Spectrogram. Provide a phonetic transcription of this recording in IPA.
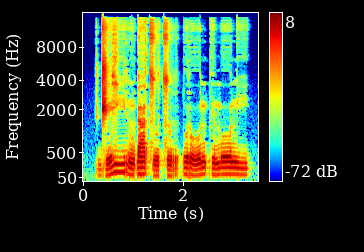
d͡ʒ e˨˦ ɣ iː˦ r ũ˨ ɗ a˦ t͡s ʊ˨ t͡s ʊ˨ r p ʊ˦ ɾ oː˨˦ n pʰ ɪ˦ m oː˦ n iː˦

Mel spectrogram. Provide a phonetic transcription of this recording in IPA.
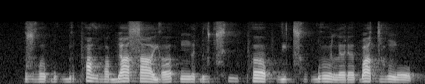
z ɔ̤ ə̯ ɓ o̤ ɡ͡b ʏ pʰ ɐ ðˤ ṳ j ɡ͡b e sˤ e j ɐ | ŋ ɪ ɗ ṳ t͡sʰ i̤ pʰ ɐ pʰ ṳ j t͡sʰ ɔ̤ ɡ͡b ɵ l ɛ ɾ ɛ ɓ ɪ tˤ i̤ ŋ o

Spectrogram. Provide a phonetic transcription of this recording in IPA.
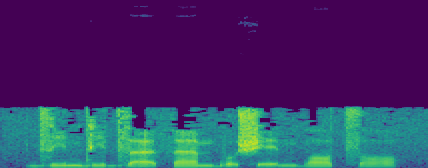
d͡z i˦˥ n d i˦˥ d͡z æ̰˥˧ θ æ˦˥ m b o̰˧ ʃ ḛ˨˩ m b ɒ˥˧ t͡s ɒ˧

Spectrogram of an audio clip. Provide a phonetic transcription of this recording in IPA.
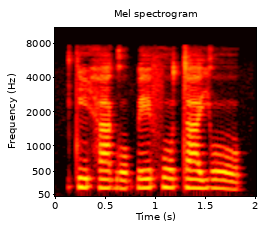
t ĩ˧ h a˧ ɡ o˨ k͡p e˧ f o˧ t a˦ j o˦˨

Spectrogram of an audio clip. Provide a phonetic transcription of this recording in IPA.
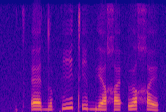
t͡sʼ ɛ d o k i tʼ i bʲ ɛ χ ɛ ʔ ɯ χ e

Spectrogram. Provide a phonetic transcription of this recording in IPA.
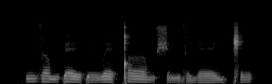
n z ʌ m ɗ ɛ ɪ̯ ɗ ɪː w ɛ ǃ ʌː m ʃ ə n d ə j ɛː j ǁ ɪ

